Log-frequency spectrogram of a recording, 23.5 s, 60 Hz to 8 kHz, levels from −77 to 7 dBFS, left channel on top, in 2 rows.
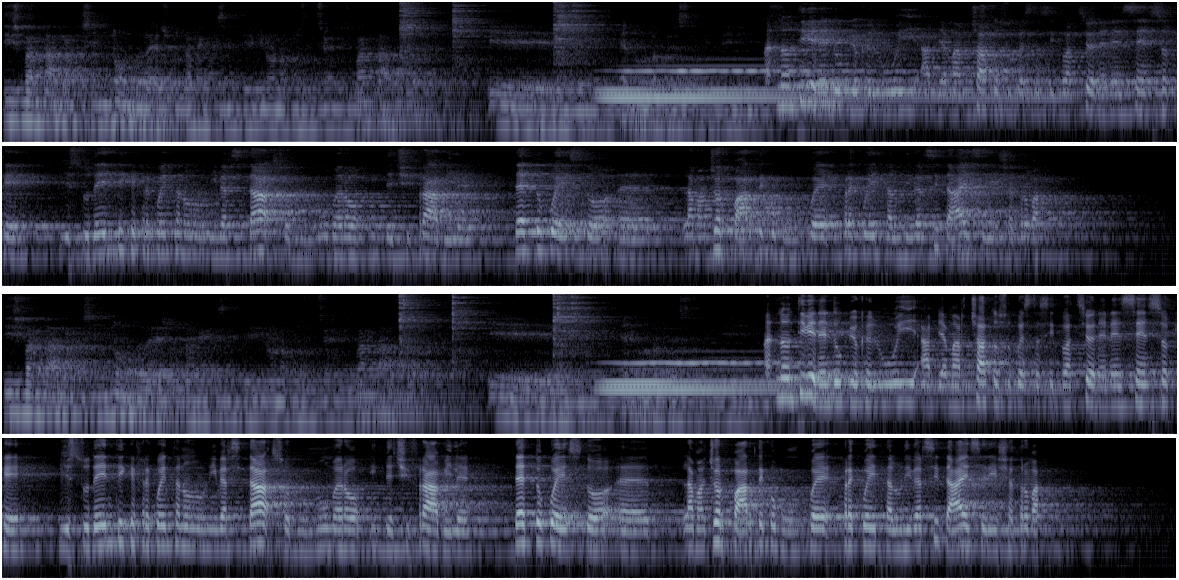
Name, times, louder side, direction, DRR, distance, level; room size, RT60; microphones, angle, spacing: voice 1, 0.0-4.2 4.9-8.0, left 1 dB, 80° left, -3 dB, 1.8 m, -41 dB
sound 1, 4.0-4.6 5.5-5.9 6.5-7.0, right 3 dB, 45° right, 1.5 m, -40 dB
sound 2, 5.9-10.7, right 1 dB, 10° right, 0.6 m, -35 dB
voice 2, 7.6-11.9 12.3-16.4 16.8-18.2 18.5-22.1, right 6 dB, 70° right, 9 dB, 0.5 m, -29 dB
9.5 x 4.7 x 5.8 m, 2.3 s
head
